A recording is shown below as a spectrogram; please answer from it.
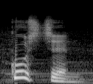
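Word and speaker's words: question: ব্যবহার হইতিলে সেটারে চ উচ্চারিত হয়ে কেমিতিতে দেখিবা কোশ্চেন দেখো পেলাম এটারে এস পরে টি আই ও এন আছে সেটারে চ উচ্চারণ হয়েছে দেখো কোশ্চেন তারপরে নেচার দেখো এটারে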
